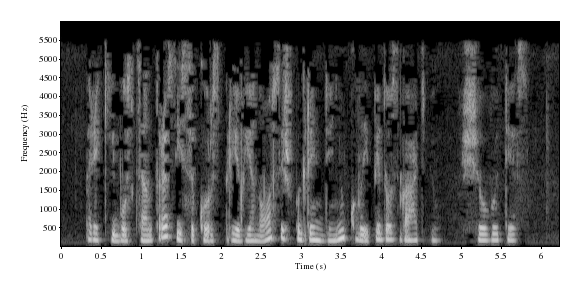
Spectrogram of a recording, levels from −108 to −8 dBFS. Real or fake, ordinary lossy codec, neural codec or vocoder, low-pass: real; MP3, 24 kbps; none; 5.4 kHz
